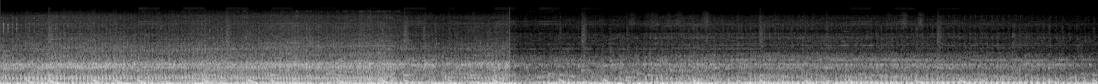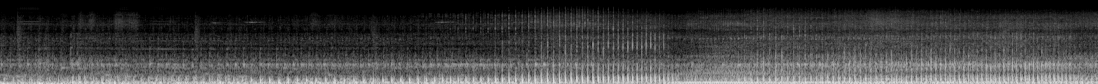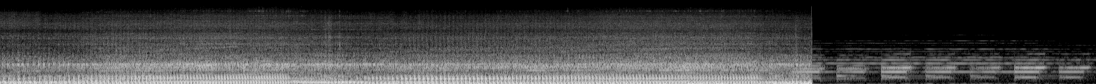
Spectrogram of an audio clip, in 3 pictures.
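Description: Motorcycle engine running on the move, with wind rush and tyre noise on a wet road. About halfway through the bike eases off at a junction, then pulls away again.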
